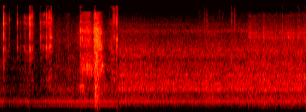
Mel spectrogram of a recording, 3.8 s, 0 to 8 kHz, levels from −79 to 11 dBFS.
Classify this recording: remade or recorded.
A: remade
